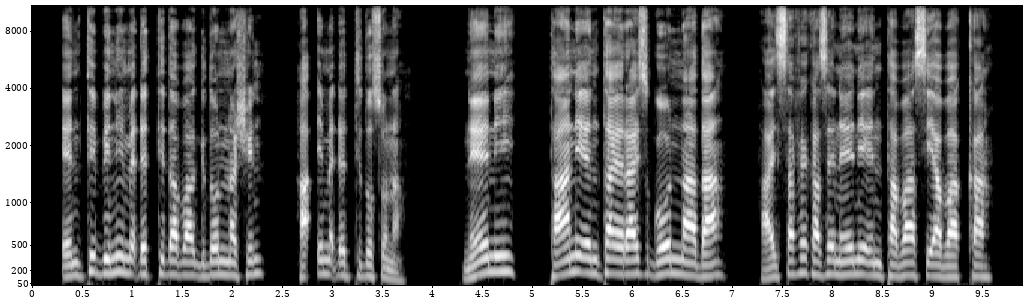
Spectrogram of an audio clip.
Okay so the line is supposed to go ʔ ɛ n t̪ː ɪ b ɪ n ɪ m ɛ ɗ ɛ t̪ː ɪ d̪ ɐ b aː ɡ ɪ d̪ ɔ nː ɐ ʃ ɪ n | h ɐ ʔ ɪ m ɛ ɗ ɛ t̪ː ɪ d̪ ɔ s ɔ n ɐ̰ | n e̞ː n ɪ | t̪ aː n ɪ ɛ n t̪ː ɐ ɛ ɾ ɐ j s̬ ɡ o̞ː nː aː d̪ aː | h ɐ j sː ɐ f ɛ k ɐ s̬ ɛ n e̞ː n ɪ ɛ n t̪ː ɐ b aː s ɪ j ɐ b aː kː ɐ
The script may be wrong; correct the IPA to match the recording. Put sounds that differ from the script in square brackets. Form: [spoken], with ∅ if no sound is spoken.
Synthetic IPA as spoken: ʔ ɛ n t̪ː ɪ b ɪ n ɪ m ɛ ɗ ɛ t̪ː ɪ d̪ ɐ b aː ɡ ɪ d̪ ɔ nː ɐ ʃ ɪ n | h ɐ ʔ ɪ m ɛ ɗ ɛ t̪ː ɪ d̪ ɔ s ɔ n ɐ̰ | n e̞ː n ɪ | t̪ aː n ɪ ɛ n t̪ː ɐ ɛ ɾ ɐ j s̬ ɡ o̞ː nː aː d̪ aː | h ɐ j sː ɐ f ɛ k ɐ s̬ ɛ n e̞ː n ɪ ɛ n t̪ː ɐ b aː s ɪ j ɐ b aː kː ɐ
